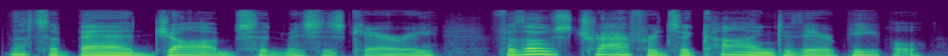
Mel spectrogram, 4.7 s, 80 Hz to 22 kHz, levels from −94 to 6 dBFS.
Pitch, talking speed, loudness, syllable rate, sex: 120 Hz, 190 wpm, -19 LUFS, 4.7 syllables/s, male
